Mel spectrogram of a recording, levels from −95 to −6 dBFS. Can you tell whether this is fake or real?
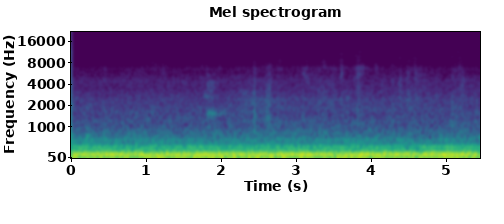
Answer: real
